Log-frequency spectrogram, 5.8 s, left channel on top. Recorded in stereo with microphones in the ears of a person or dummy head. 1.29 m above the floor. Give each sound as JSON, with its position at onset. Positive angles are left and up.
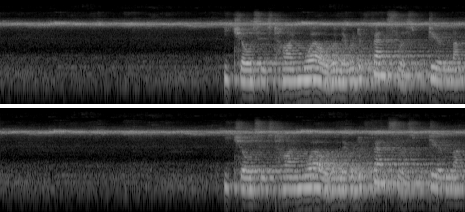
{"t": 0.0, "sound": "an insect", "side_deg": 5, "distance_m": 3.5}
{"t": 2.8, "sound": "a woman speaking", "side_deg": 25, "distance_m": 0.5}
